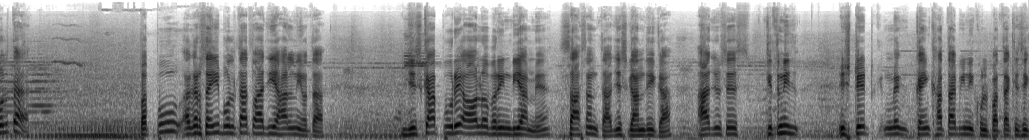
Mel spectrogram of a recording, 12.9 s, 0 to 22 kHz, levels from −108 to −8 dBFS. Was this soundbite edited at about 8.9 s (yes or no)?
no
